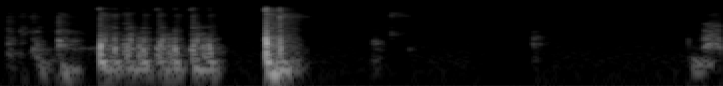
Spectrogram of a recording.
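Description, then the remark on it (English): A quick flurry of computer keyboard typing, fairly loud, followed by a short pause, a few sparse faint clicks, and another keystroke at the end. No one speaks. “I think it's the keyboard.”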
